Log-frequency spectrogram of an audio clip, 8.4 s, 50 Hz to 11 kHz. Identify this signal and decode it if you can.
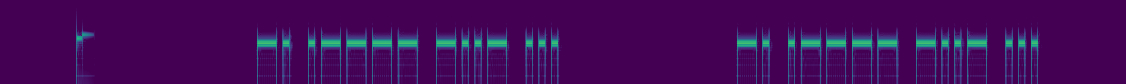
Morse code, heard as a keyed tone, about 25 wpm, 700 Hz. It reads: N1XS N1XS
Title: Easy Call Signs Repeated 3x - 25wpm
